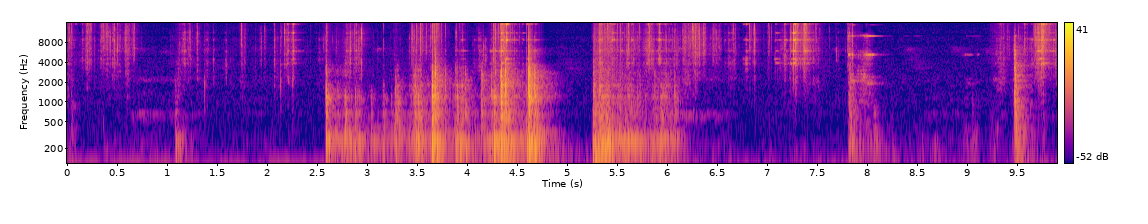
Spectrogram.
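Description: Steel chain links clinking and jangling as the chain and its hook are handled in the hands and laid out on a wooden bench. The loudest stretch comes a few seconds in, followed by a few shorter clinks near the end.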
